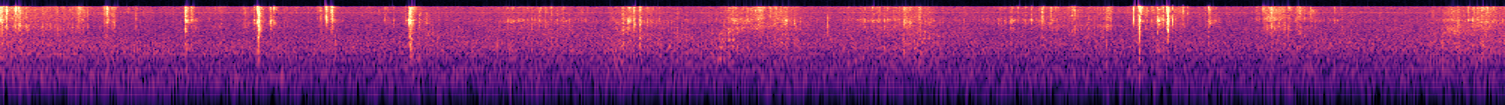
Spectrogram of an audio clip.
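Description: Dry grass and dead leaves crackling in a few short, sharp clicks as a cat rolls about on them, two of them close together near the end, over a steady outdoor background noise.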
